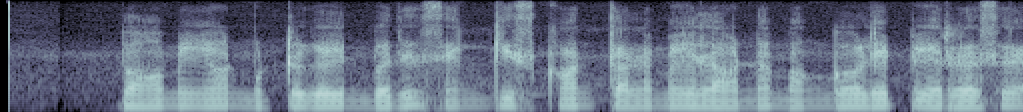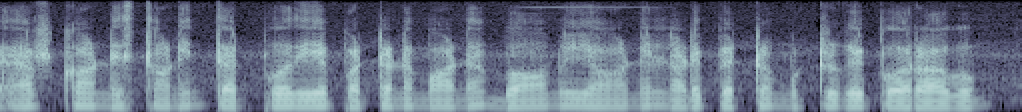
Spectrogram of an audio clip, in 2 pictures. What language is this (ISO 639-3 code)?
tam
